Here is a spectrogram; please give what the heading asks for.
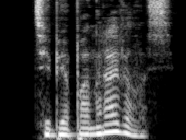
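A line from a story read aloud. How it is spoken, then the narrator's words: Whisper. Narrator (Russian): прошептала она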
